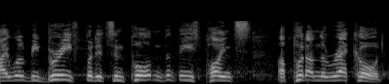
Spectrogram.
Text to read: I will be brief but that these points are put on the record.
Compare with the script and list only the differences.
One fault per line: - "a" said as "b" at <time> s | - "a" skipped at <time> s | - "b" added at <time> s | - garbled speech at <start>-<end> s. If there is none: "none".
- "it's important" added at 1.0 s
